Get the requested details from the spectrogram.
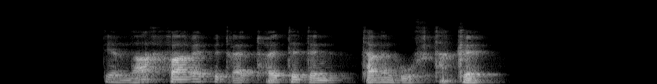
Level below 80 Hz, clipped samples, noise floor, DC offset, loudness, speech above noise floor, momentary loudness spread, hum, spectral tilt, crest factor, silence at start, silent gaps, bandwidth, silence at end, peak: -50 dBFS; under 0.1%; -89 dBFS; under 0.1%; -25 LUFS; 65 dB; 11 LU; none; -8 dB/octave; 24 dB; 1.05 s; none; 8 kHz; 1.6 s; -4 dBFS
